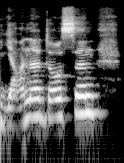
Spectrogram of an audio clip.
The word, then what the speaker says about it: Jana Dawson: So my name is actually Jana Dawson. J is pronounced like a Y because I happen to be Croatian.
